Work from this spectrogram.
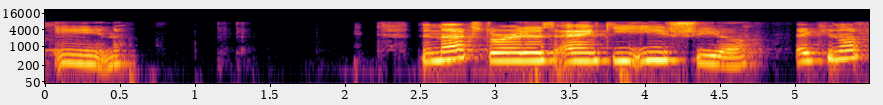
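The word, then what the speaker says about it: Anchietea: The next word is Anchisia. It can also pronounce Anchisia, Anchisia, or Anchietia, or Anchietia.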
